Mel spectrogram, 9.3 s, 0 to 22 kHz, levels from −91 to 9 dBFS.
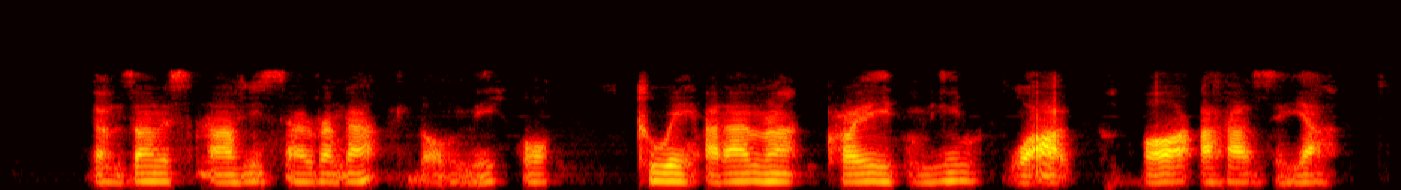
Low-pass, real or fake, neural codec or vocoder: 5.4 kHz; fake; codec, 16 kHz, 0.5 kbps, FunCodec, trained on LibriTTS, 25 frames a second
